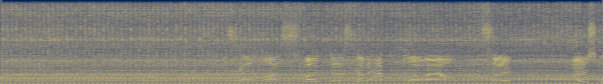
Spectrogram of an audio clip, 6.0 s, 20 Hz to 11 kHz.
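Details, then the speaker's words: John Deere E100 with a 17.5 hp Briggs, 80 hours, after camshaft replacement for hard starting: steady single-cylinder thump at fast idle, no misses or knocks, oil burning off the muffler, starts right up; normal running. "go ahead and sit here for a little bit all that oil that's going to burn off the muffler inside the muffler and all that stuff sounds good though start it right up too so that's awesome"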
